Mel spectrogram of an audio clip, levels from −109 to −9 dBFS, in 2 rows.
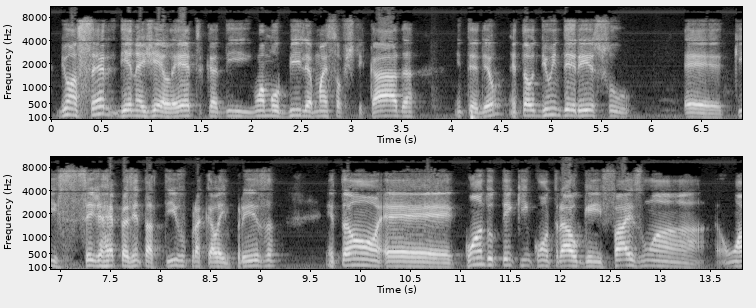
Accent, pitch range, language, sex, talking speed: Brazilian, 135-170 Hz, Portuguese, male, 140 wpm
